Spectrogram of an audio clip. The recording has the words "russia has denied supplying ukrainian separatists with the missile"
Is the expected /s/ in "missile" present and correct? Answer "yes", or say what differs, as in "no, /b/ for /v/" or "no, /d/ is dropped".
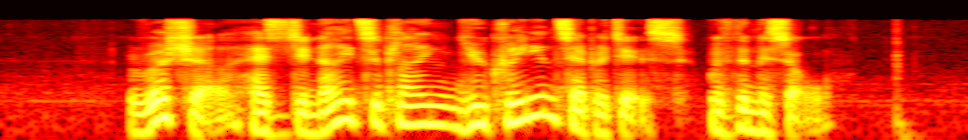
yes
